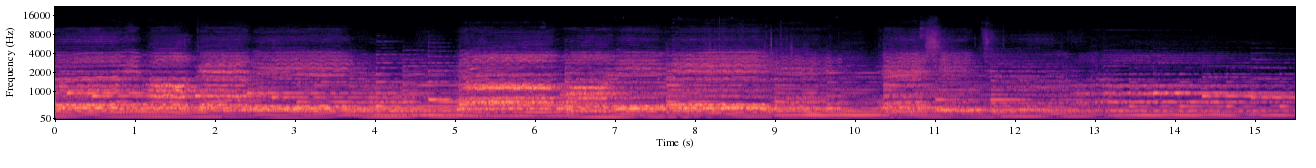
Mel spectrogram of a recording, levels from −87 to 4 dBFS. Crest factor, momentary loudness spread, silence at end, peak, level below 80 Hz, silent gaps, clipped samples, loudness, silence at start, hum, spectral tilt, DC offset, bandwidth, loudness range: 16 dB; 11 LU; 0 s; -8 dBFS; -58 dBFS; none; under 0.1%; -23 LUFS; 0 s; none; -6 dB/octave; under 0.1%; 11 kHz; 8 LU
